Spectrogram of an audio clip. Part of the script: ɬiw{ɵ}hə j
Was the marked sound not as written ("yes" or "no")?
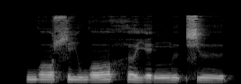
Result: yes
